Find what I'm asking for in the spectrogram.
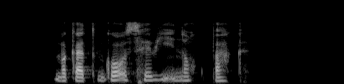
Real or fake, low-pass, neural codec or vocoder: real; 7.2 kHz; none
